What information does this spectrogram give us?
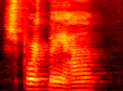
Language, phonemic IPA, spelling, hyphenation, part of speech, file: Dutch, /ˈspɔrt.beːˌɦaː/, sportbeha, sport‧be‧ha, noun, Nl-sportbeha.ogg
- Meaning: alternative spelling of sport-bh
